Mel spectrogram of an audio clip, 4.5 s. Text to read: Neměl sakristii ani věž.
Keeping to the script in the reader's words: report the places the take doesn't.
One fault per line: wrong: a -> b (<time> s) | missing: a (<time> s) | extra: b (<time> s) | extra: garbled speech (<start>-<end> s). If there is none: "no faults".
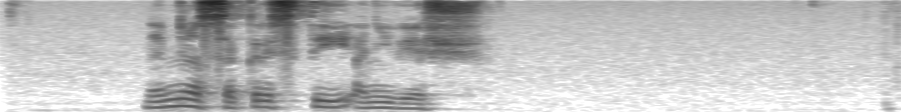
no faults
